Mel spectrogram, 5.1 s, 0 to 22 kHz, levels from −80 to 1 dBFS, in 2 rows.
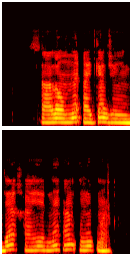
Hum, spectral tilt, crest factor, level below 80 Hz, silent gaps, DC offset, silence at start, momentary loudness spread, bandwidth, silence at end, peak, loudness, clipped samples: none; -8 dB/octave; 18 dB; -62 dBFS; none; under 0.1%; 0.6 s; 8 LU; 8.8 kHz; 0.4 s; -10 dBFS; -27 LUFS; under 0.1%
